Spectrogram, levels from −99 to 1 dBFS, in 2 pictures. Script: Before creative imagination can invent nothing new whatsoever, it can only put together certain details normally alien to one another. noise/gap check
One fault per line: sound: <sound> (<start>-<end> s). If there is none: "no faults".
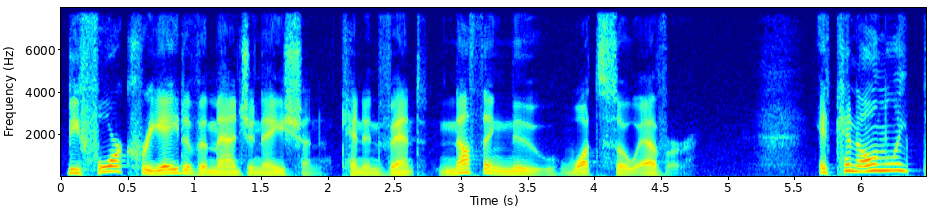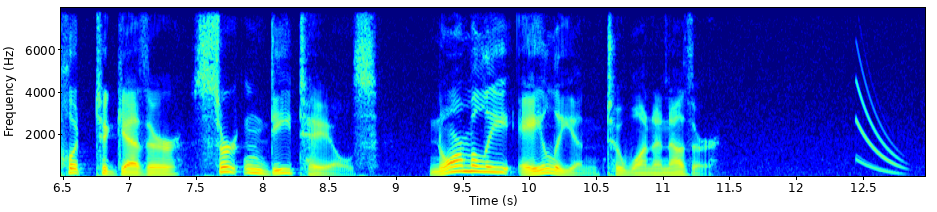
sound: chirp (12.4-12.9 s)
